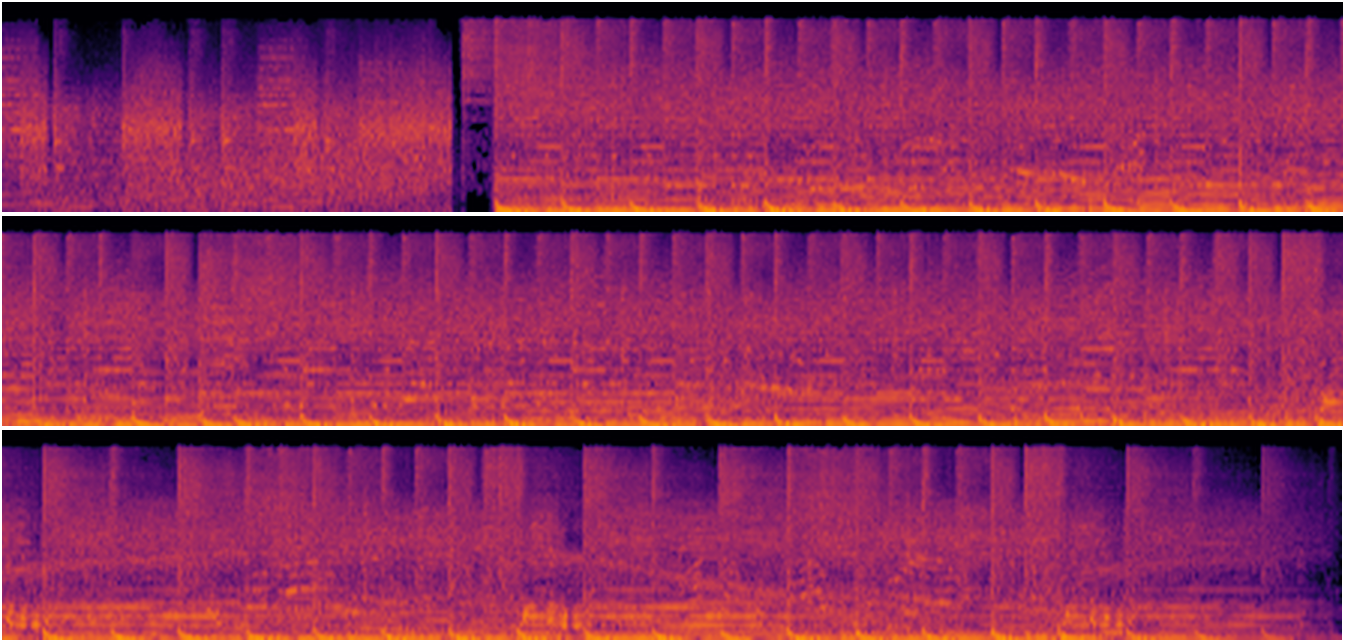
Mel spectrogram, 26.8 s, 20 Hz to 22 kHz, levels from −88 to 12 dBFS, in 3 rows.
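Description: No technical faults can be heard anywhere in the audio.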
